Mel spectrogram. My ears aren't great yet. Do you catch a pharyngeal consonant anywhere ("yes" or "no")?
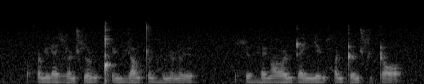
yes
